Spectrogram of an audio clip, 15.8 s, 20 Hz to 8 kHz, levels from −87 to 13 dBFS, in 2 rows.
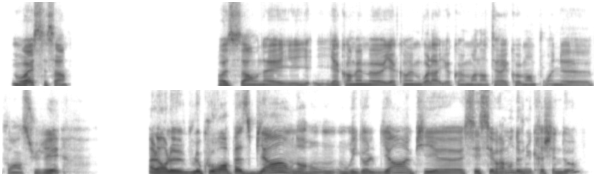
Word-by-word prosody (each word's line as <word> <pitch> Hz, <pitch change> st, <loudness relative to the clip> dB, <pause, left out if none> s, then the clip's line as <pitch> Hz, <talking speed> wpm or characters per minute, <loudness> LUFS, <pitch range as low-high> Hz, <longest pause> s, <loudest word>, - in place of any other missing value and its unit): Mouais, 130 Hz, +9 st, +4 dB
c'est 125 Hz, -10 st, -4 dB
ça. 105 Hz, -2 st, -2 dB, 2.0 s
Ouais, 125 Hz, +1 st, +1 dB
c'est 130 Hz, -, -2 dB
ça, 115 Hz, -, +2 dB
on 105 Hz, 0 st, -4 dB
a 105 Hz, 0 st, -1 dB
i 105 Hz, +1 st, -4 dB
i -, -, -9 dB
il 110 Hz, 0 st, -13 dB
y 115 Hz, -, -5 dB
a 110 Hz, -, -2 dB
quand 115 Hz, -3 st, -4 dB
même 120 Hz, +1 st, -1 dB
heu, 105 Hz, -1 st, -2 dB
il 100 Hz, -, -2 dB
y 105 Hz, -, 0 dB
a -, -, -6 dB
quand 115 Hz, +2 st, -8 dB
même, 115 Hz, -1 st, -3 dB
voilà 100 Hz, -3 st, -3 dB
il -, -, -12 dB
y -, -, -9 dB
a -, -, -12 dB
quand 100 Hz, -, -13 dB
même 100 Hz, 0 st, -7 dB
un 100 Hz, 0 st, -7 dB
intérêt 100 Hz, 0 st, -8 dB
commun 100 Hz, +1 st, -8 dB
pour 85 Hz, -, -17 dB
une 100 Hz, 0 st, -8 dB
heu, 90 Hz, -1 st, -9 dB
pour 105 Hz, +1 st, -8 dB
un 100 Hz, -1 st, -4 dB
sujet. 120 Hz, -, 0 dB, 1.2 s
Alors 125 Hz, +1 st, +7 dB
le 130 Hz, 0 st, +8 dB
le 130 Hz, +5 st, +5 dB
courant 160 Hz, +3 st, +5 dB
passe 135 Hz, -5 st, +3 dB
bien, 160 Hz, +10 st, +4 dB
on 200 Hz, -7 st, +6 dB
en 135 Hz, -1 st, 0 dB
r -, -, -8 dB
on 120 Hz, -2 st, -6 dB, 0.2 s
on 140 Hz, -2 st, -8 dB
on -, -, -5 dB
rigole 125 Hz, -1 st, -2 dB
bien. 145 Hz, -, 0 dB
Et 145 Hz, -, -6 dB
puis, 135 Hz, 0 st, +1 dB
heu, 115 Hz, -1 st, -2 dB
c'est 135 Hz, +4 st, -1 dB
c'est 145 Hz, +4 st, 0 dB
vraiment 150 Hz, +8 st, -3 dB
devenu 160 Hz, -1 st, -3 dB
crescendo. 145 Hz, -, -2 dB
120 Hz, 220 wpm, -21 LUFS, 105-140 Hz, 2.0 s, le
